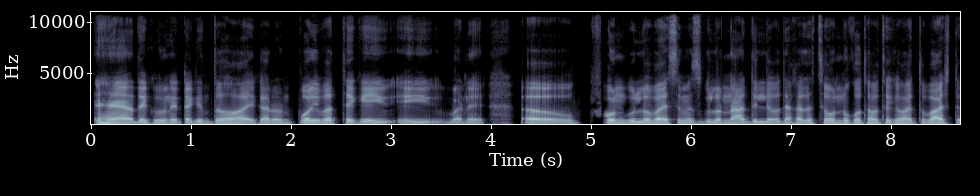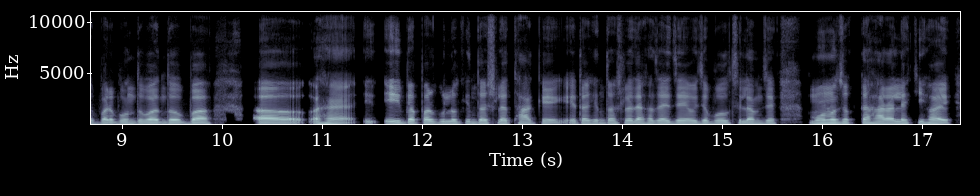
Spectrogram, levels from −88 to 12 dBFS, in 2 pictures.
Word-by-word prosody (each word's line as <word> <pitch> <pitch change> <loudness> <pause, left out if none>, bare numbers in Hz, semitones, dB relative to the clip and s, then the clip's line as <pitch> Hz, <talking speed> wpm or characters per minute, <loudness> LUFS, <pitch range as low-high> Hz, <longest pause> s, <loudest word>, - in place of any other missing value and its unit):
হ্যাঁ, 135 -6 +6
দেখুন 135 +2 0
এটা 130 - 0
কিন্তু 140 0 -2
হয়। 120 -3 +3
কারণ 125 0 0 0.2
পরিবার 140 +3 +3
থেকে 150 0 +1
এই, - - +1 0.3
এই 130 - -1 0.4
মানে - - -3 0.6
আউ 65 +1 +4 0.4
ফোনগুলো 140 -2 +1
বা - - +8
SMS 135 0 -3
গুলো 135 0 0
না 120 - +4
দিলেও 135 -2 -1
দেখা 130 0 +1
যাচ্ছে, 135 +1 -5
অন্য 130 +1 -4
কোথাও 130 0 +1
থেকে 135 0 -1
হয়তোবা 120 0 +1
আসতে 125 - -7
পারে। 125 -1 +2
বন্ধুবান্ধব 125 -1 +2
বা 120 - +7 0.6
আ - - +7 0.6
হ্যাঁ, 130 -5 +1 0.2
এই - - -7 0.2
এই 175 - +4
ব্যাপারগুলো 165 0 +2
কিন্তু 155 0 -4
আসলে 150 0 -1
থাকে। 125 0 -2 0.2
এটা 140 - -2
কিন্তু 145 0 -6
আসলে 145 -1 -2
দেখা 140 +2 -1
যায় 135 -1 +2
যে 135 - +2
ঐ - - 0
যে 135 - +1
বলছিলাম 130 0 -1
যে, 130 - 0 0.4
মনোযোগটা 165 +2 +1
হারালে 145 +2 +3
কি 155 - -5
হয়? 150 -6 +4
135 Hz, 175 wpm, -22 LUFS, 125-145 Hz, 0.6 s, বা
